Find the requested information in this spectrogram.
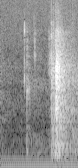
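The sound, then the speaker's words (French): A door at a château opens at night with a short creak and scrape as someone enters after a knock, followed by a solid thump as it swings or settles, all within under a second. “Et entre Georges.”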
